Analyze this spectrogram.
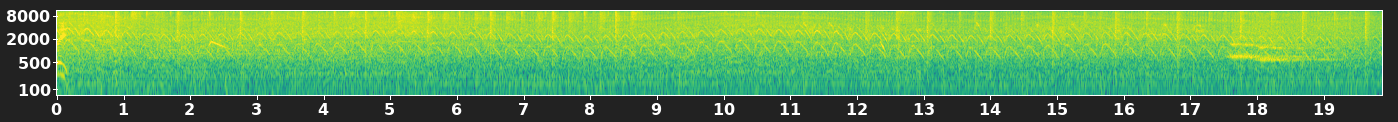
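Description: Cartoon emergency-vehicle sirens wailing in continuous rising and falling warbles over a low steady hum, with a brief held tone near the end.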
